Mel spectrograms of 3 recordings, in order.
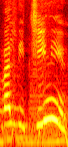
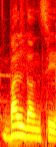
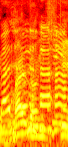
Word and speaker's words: Baldoncini: Baldicini, ¿lo pronuncié bien? Baldoncini. Baldoncini. Ahí está, casi.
